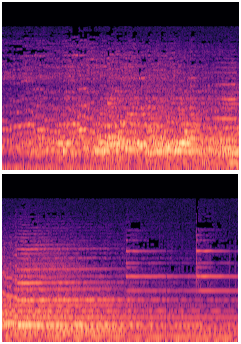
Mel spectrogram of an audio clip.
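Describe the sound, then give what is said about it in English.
Sleigh bells ring out in a shimmering, sustained wash of tones, swelling in the middle and then settling, with a couple of fresh bright strikes near the end and no voices. “I thought I heard sleigh bells.”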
